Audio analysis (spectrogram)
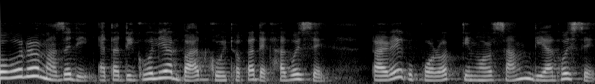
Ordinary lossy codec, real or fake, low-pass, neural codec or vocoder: AAC, 48 kbps; fake; 7.2 kHz; codec, 16 kHz, 2 kbps, FunCodec, trained on LibriTTS, 25 frames a second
